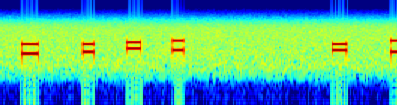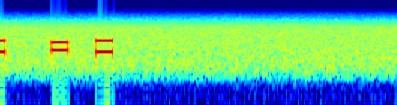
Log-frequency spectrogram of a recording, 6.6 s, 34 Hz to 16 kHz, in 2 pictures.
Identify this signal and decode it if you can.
DTMF, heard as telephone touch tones, dialled by hand, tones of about 100 ms. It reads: 1409 7686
